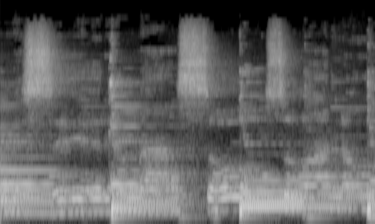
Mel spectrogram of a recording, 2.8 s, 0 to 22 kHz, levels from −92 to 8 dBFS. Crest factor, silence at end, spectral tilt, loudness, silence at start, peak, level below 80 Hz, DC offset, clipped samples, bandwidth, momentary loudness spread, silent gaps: 18 dB; 0 s; -3.5 dB/octave; -20 LUFS; 0 s; -4 dBFS; -62 dBFS; under 0.1%; under 0.1%; 17 kHz; 7 LU; none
